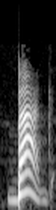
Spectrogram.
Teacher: the word bag listen carefully to the vowel sound bag yes the sound of letter a here is a short vowel sound it sounds like ah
